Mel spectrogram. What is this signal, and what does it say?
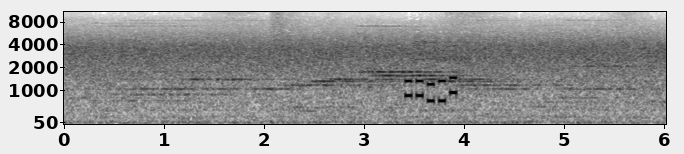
DTMF, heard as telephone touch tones, dialled by machine, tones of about 70 ms, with radio hiss, a squelch burst at the end and the noise of a subway station. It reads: 8812#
